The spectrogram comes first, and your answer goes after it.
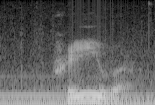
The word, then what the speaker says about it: Priwen: Priwen? Okay, that's how you pronounce it.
